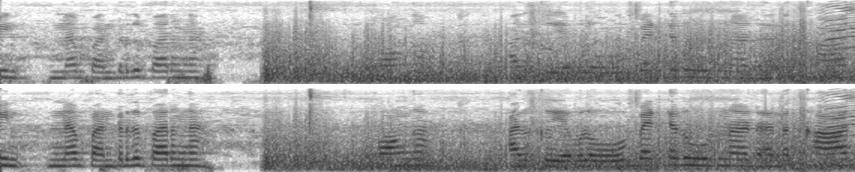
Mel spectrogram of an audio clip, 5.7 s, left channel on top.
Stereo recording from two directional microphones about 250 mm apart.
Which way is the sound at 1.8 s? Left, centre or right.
Centre.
